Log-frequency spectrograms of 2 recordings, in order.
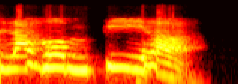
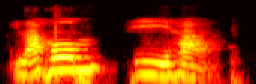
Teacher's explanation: Maknanya tanpa dengung lah. Dia izhar syafawi lah.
